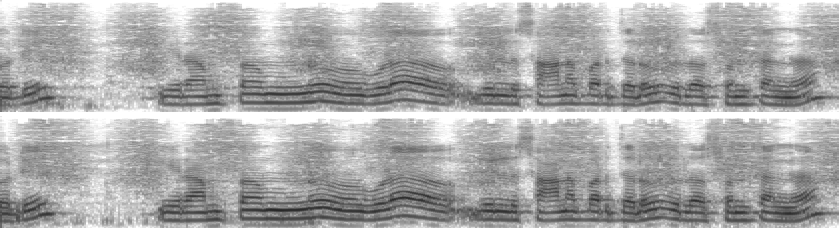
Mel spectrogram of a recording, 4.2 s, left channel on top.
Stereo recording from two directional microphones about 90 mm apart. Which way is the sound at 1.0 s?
35° right (ahead or behind).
